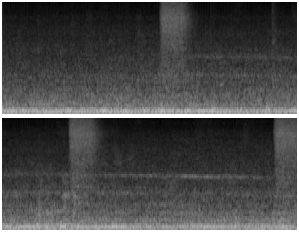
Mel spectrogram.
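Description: A boat engine rumbles low and steady.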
